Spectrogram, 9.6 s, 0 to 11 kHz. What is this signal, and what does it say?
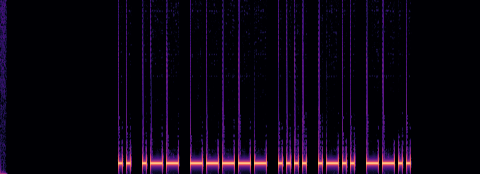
Morse code, heard as a keyed tone, about 15 wpm, 690 Hz. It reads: IW0HLZ
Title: DXCC-100 Call Signs - 6 Characters - 15wpm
